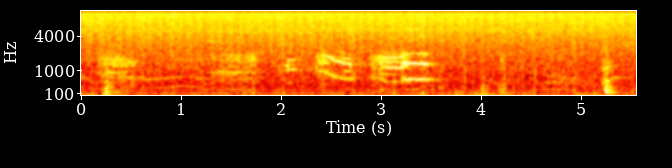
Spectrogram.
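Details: Five-week-old puppies of a litter called the Fab11 at night-time play after their evening feeding, giving a few short, wavering high whines and yips, with soft rustling and thumps from the play around them.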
